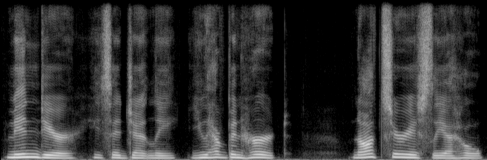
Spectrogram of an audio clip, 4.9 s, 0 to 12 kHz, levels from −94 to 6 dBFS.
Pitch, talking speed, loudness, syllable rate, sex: 195 Hz, 150 wpm, -18 LUFS, 3.9 syllables/s, female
